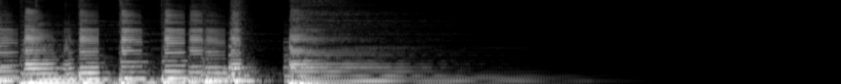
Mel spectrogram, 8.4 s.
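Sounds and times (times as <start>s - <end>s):
swing tenor sax: 0.0s - 4.6s.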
